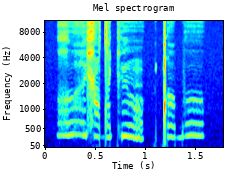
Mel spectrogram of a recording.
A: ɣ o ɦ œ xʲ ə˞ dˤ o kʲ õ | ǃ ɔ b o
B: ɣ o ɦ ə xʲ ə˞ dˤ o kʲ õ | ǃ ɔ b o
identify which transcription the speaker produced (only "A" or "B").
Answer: B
